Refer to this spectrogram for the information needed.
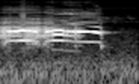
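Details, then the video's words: Rooster crowing in the countryside: a loud harmonic crow held for over a second, ending in a drawn-out falling note, then quiet background. "The sound of cocks crowing"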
